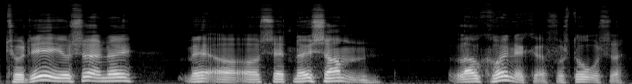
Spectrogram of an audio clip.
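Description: A man's voice: medium pitch, expressive, gravelly, a little mellow, clean tone. A man voicing a fumbling, muddled older male farmer who searches for words as he reads a dialect story aloud. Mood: rambling.

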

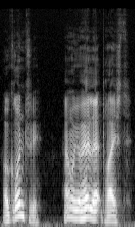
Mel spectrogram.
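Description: A fumbling old farmer with a pipe, rambling and stumbling over his words. His voice sits higher and livelier than ordinary speech, with a smooth, clear tone, as a man acts him out in a read story. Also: big pitch swings. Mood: searching, eager. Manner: muddled, searching for words. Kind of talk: dialect story reading.

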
